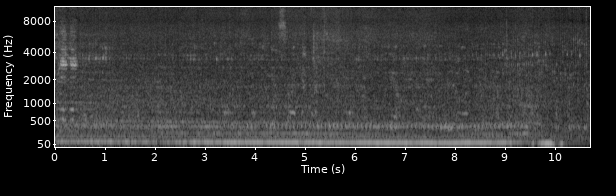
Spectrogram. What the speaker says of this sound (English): 1942 army truck.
